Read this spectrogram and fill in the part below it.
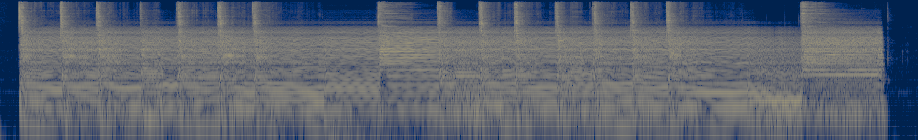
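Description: A distorted electric guitar riff played at full volume: rhythmic chugging chords alternating with sustained hits, looping twice before stopping short.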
